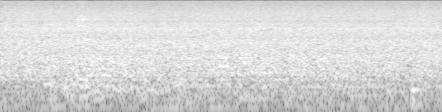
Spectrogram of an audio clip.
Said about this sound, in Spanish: No importa la lluvia, hermanos, la lluvia es una gran bendición. Y siempre lo digo, que cuando estamos en la iglesia y está lloviendo, mejor porque nadie se va.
